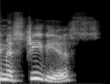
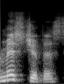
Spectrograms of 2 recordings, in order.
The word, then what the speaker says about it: Pretty Mischievous: for the ladies pretty mischievous or mischievous I should say I believe that's how it's pronounced pretty mischievous looks like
